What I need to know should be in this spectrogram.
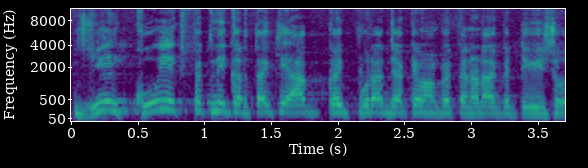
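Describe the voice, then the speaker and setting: Speaking at a moderate pace with a Malayalam accent, a man has a high pitch and a dark, mellow tone. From Kerala, India. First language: Malayalam (speaking Hindi). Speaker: former civil servant and activist. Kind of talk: casual conversation. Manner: simple Hindi mixed with English.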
